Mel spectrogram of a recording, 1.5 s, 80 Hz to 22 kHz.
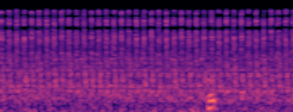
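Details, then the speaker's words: Mazda 2.2 Skyactiv diesel at idle after intake manifold and vacuum pump replacement, with no fault codes, then running with an EGR valve disconnected. A fast, even clatter turns harsher and more metallic as the tone changes with the EGR unplugged. "Now, she changed her tone and everything there."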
